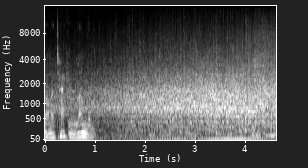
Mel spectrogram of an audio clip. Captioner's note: crowd cheering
